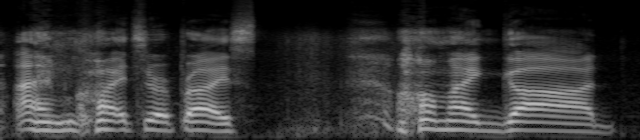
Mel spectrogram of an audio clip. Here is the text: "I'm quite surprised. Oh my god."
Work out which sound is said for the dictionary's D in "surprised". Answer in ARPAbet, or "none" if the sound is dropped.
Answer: none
